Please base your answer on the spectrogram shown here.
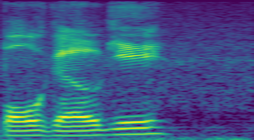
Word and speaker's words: Bulgogi: Bulgogi? Or is it Buljogi? Bool go guy. All right, bro. G. Hard G.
